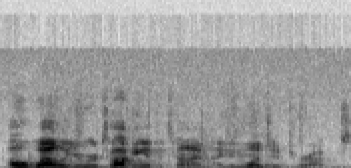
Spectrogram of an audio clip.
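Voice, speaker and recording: A man's voice: medium pitch, quick pace, darkish tone, lightly acted. A man playing a shifty, cowardly, ingratiating time traveler in a radio play, wheedling and evasive. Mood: pleading. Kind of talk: live radio-play acting.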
